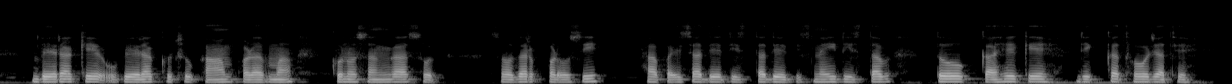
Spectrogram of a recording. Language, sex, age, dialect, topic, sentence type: Chhattisgarhi, male, 18-24, Western/Budati/Khatahi, banking, statement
